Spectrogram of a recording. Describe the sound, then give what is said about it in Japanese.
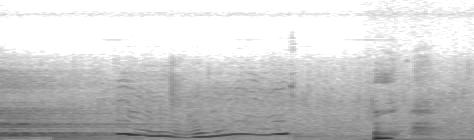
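A dog stuck on railway tracks whimpers in one drawn-out, faint whine that dips in pitch and then rises again, followed by a short sharp knock, against a quiet background. “今の声って、 線路の真ん中にワンちゃんが動けないの？”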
